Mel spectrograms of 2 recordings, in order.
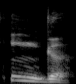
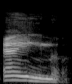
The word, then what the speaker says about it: King: Emphasis: Eddie King, not Kane. Eddie King, like a king wears a crown.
